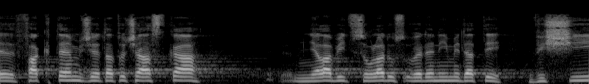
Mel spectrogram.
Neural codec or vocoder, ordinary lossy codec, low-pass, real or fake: none; MP3, 48 kbps; 14.4 kHz; real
